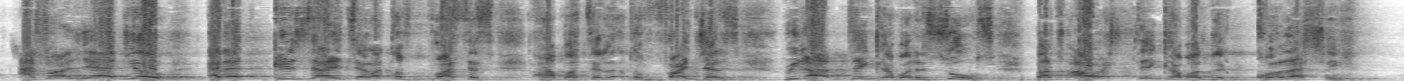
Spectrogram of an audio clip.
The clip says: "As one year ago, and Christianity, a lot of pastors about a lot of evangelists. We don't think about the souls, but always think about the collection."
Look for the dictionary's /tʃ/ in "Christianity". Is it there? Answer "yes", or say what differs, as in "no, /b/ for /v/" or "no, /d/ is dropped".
no, /tʃ/ is dropped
